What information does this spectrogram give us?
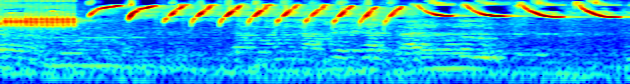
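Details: Captive canary training song with a short buzzy note at the start, followed by a rapid chain of high, clear downward-sweeping notes repeated several times a second. A faint low hum sits underneath.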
